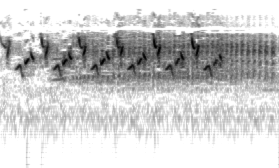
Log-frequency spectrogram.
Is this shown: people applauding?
no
